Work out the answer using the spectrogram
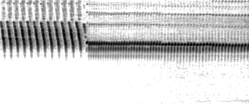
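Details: Belgian canary song: a quick run of about ten sharp chirping notes, then a sustained smooth rolling trill carried steadily to the end.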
